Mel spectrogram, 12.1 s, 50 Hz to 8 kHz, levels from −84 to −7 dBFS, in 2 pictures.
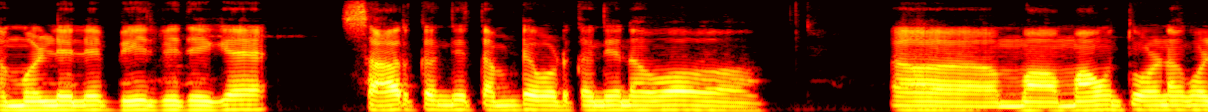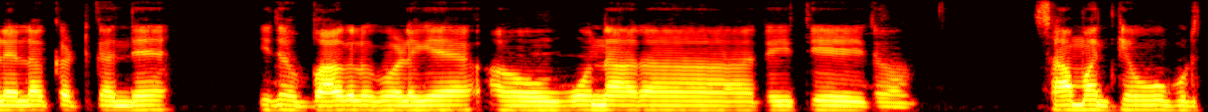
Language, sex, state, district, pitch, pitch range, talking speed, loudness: Kannada, male, Karnataka, Mysore, 120 Hz, 115-120 Hz, 100 wpm, -19 LUFS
